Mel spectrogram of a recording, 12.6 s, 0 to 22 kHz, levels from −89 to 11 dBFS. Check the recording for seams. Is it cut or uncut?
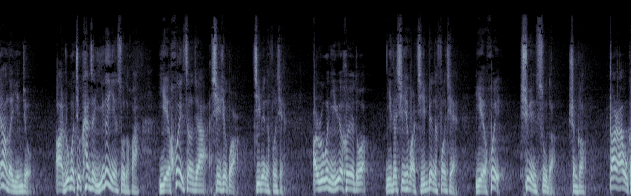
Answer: uncut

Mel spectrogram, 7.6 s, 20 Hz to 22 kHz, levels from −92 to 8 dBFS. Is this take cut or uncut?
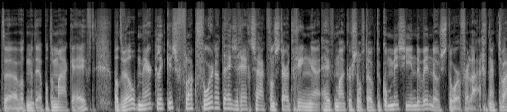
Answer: uncut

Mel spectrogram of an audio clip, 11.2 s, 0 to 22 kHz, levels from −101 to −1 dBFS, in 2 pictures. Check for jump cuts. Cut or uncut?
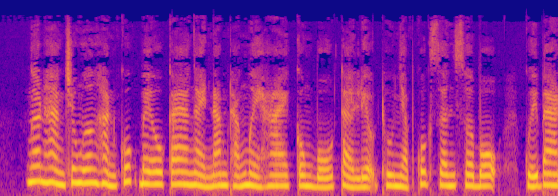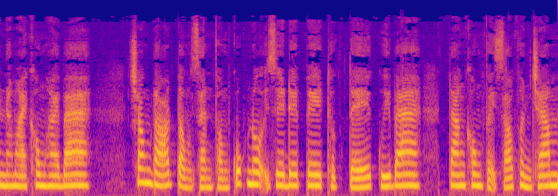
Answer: uncut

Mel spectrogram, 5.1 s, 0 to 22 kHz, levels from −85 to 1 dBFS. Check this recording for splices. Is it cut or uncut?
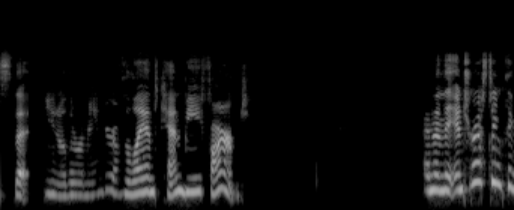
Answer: uncut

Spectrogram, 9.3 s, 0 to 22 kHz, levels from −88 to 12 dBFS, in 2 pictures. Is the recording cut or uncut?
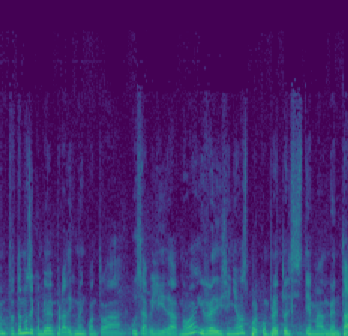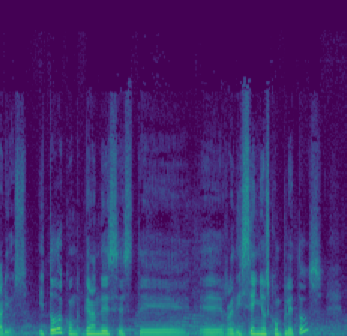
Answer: cut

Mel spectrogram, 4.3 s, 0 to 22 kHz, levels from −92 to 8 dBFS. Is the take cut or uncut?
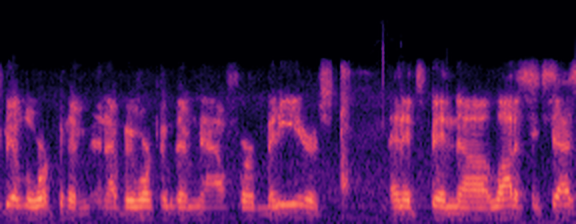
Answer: uncut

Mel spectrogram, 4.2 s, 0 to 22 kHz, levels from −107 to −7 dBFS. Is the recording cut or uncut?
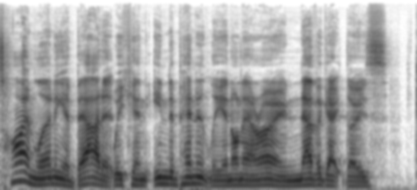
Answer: cut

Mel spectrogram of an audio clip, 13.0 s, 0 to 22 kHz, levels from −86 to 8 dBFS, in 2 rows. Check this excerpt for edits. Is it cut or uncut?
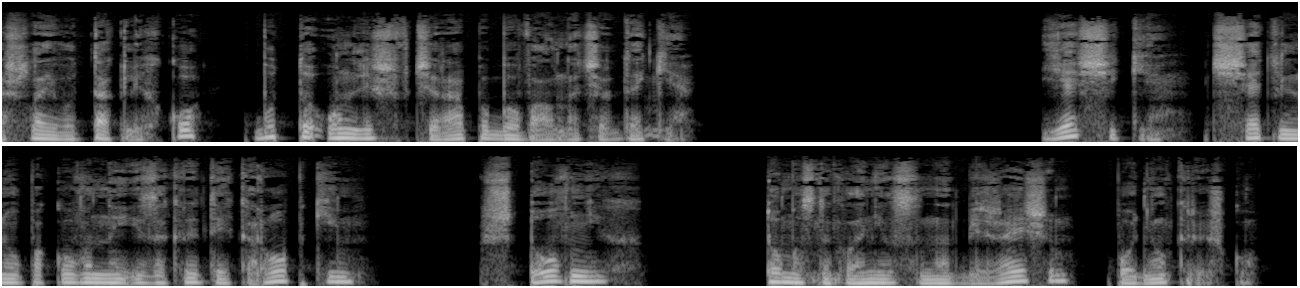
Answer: uncut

